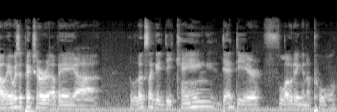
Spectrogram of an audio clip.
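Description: The voice swings very widely in pitch at a very slow pace. Noticeable background noise runs underneath. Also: man, fairly low pitch for a man. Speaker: podcast host. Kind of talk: casual comedy chat podcast. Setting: studio, standing at microphone.

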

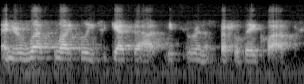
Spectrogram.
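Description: Against noticeable background noise, a woman's speech moves at a fairly quick pace. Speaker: special education attorney. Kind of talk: expert Q&A interview.

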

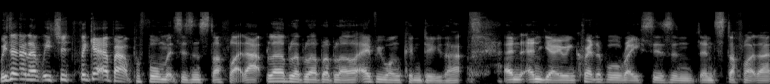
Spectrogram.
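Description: This man speaks fairly quickly with an English accent, his tone bright and sharp, his pitch medium and his pitch variation ordinary. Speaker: podcast co-host. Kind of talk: casual chat. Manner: fast.

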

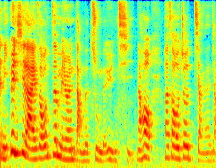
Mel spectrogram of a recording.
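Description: The tone is bright and sharp, carried by lively intonation. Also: woman. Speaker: flight attendant. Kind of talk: casual chat. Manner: animated.

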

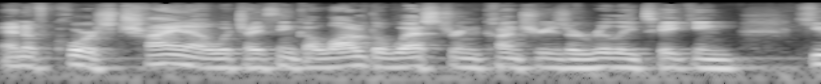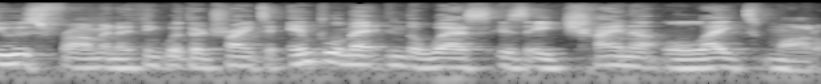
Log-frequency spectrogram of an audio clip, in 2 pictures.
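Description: Speaking fairly quickly with hardly any pauses, a man has a medium-pitched, somewhat breathy voice and fairly even intonation. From Venezuela. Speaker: bitcoin podcast host. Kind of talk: interview.

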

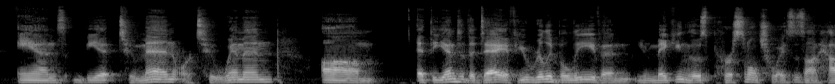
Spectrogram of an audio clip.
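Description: This man speaks with a Californian accent at a moderate pace. His voice is fairly low. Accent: Californian American. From Southern California. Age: 40s. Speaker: LGBTQ Republican organization leader. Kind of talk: interview. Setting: remote from home.

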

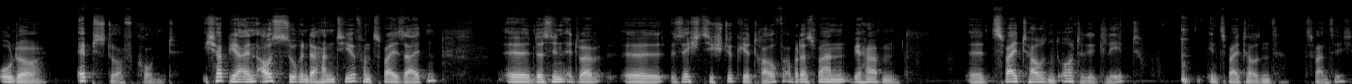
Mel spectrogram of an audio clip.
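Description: A man with a fairly low pitch and lively intonation speaks at a very slow pace, leaving long, frequent pauses. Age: 60s. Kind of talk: casual interview. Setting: living room at home.

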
